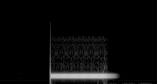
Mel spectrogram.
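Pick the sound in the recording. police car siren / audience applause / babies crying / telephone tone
telephone tone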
